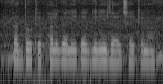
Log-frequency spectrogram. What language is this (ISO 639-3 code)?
mai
